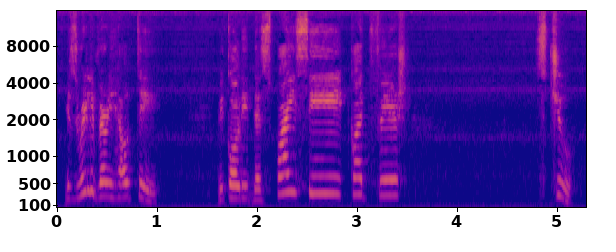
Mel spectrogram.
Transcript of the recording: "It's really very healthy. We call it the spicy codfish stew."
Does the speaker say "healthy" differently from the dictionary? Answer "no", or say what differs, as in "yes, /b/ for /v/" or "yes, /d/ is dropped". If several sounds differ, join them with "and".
yes, /t/ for /θ/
